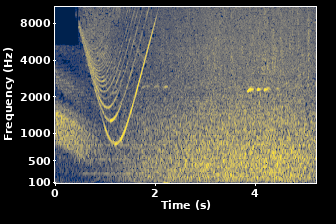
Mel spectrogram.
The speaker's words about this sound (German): Oh nee, es regnet. Oh, wie aus Gießkannen.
